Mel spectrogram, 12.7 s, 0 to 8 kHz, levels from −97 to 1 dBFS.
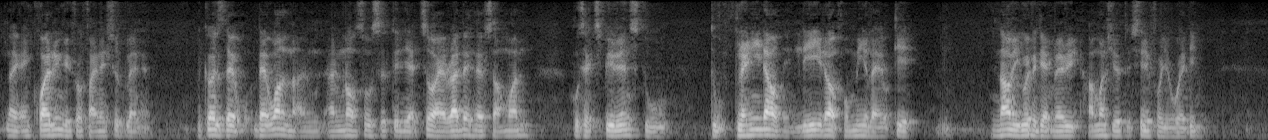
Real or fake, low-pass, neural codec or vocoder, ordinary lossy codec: fake; none; codec, 16 kHz, 2 kbps, FunCodec, trained on Chinese and English, 25 frames a second; none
